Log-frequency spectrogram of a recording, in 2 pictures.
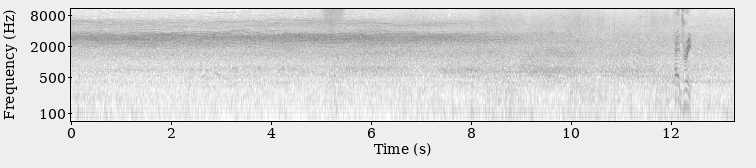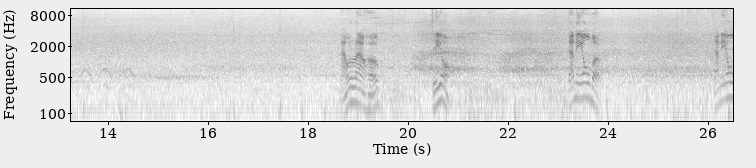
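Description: A large crowd roars and cheers steadily in a stadium.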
